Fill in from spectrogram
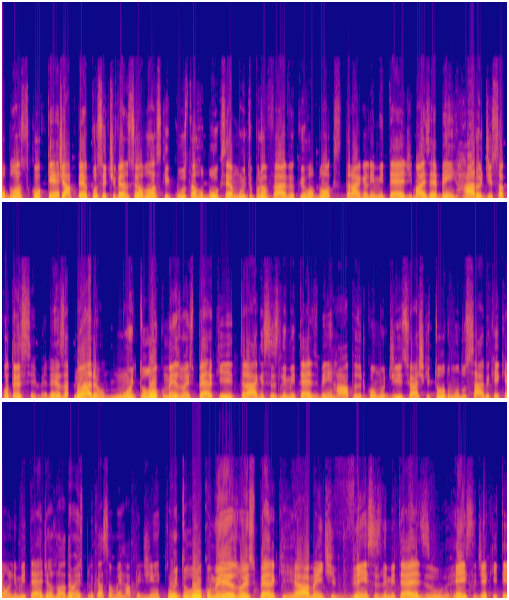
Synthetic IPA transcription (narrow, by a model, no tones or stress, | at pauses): oblɔkskwawkɛapɛwkɪvoset͡ʃivɛɾnʊsewhoblɔkskɪkust̪ɐɦobuksɛmũj̃t̪ʊpɾovavewkɪʊɦoblɔkst̪ɾaɡɐlimit̪ɛd͡ʒɪmɐzɛbẽj̃haɾʊd͡ʒisʊakõnt̪esḛɾbḛlezɐmɐ̃nʊ̰mũj̃t̪ʊlokʊmezmʊɛɪspɛɾʊkɪt̪ɾaɡɐesɪzlimit̪ɛd͡ʒɪzbẽj̃ɦapid̪ʊɪkõmʊd͡ʒisɪewaʃʊ̥kɪt̪od̪ʊmũnd̪ʊsabɪʊkekɪɛũlimit̪ɛd͡ʒɪewsɔd̪ejũmɐesplikasɐ̃w̃bẽj̃hapid͡ʒĩɲakimũj̃t̪ʊlokʊmezmʊewɪspɛɾʊkɪɦeawmẽnt͡ʃɪvẽj̃esɪzlimit̪ɛd͡ʒɪsʊɦesɪd͡ʒɪakit̪ẽj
